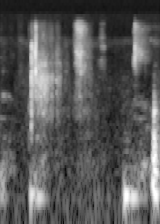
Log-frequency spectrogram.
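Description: Faint clicks and short hissy rustles on an open call microphone, with a sharp click at the start; a man starts speaking at the very end.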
